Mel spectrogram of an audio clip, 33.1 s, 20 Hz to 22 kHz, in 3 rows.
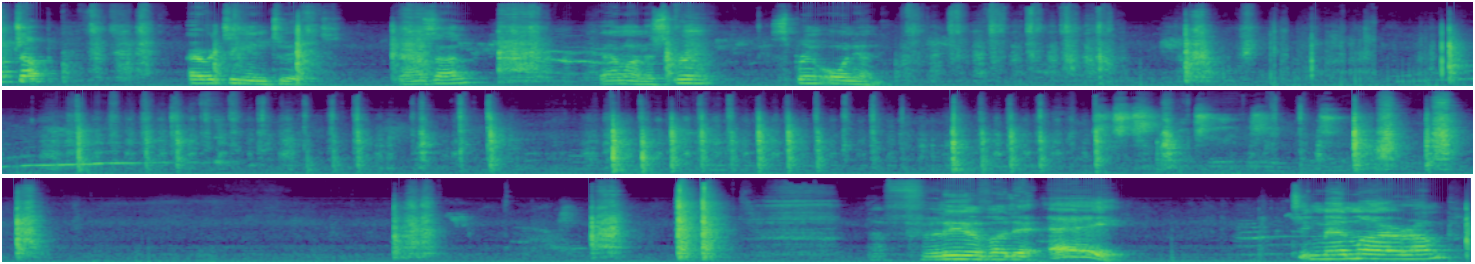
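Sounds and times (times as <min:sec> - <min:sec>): knife chopping on cutting board: 0:11.6 - 0:14.9, 0:15.5 - 0:19.9, 0:20.8 - 0:22.4, 0:25.0 - 0:25.4.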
